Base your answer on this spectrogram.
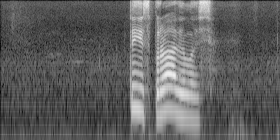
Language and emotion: Russian, positive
